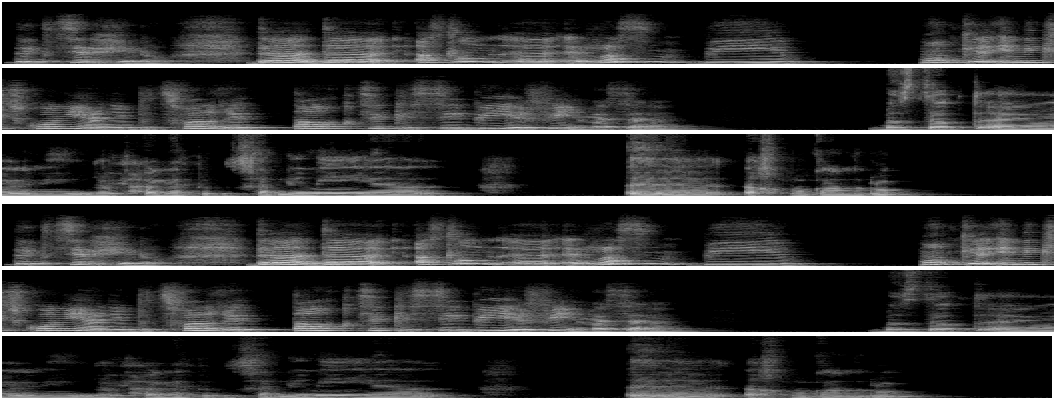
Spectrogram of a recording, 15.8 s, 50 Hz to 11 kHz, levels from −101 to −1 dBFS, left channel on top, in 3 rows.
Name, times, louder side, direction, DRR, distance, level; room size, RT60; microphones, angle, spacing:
voice 1, 0.0-4.0 4.6-8.6, right 2 dB, 60° right, -3 dB, 0.7 m, -30 dB
voice 2, 9.6-12.7 13.6-15.0, left 5 dB, 50° left, 9 dB, 0.4 m, -33 dB
3.9 x 2.0 x 2.4 m, 0.35 s
head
